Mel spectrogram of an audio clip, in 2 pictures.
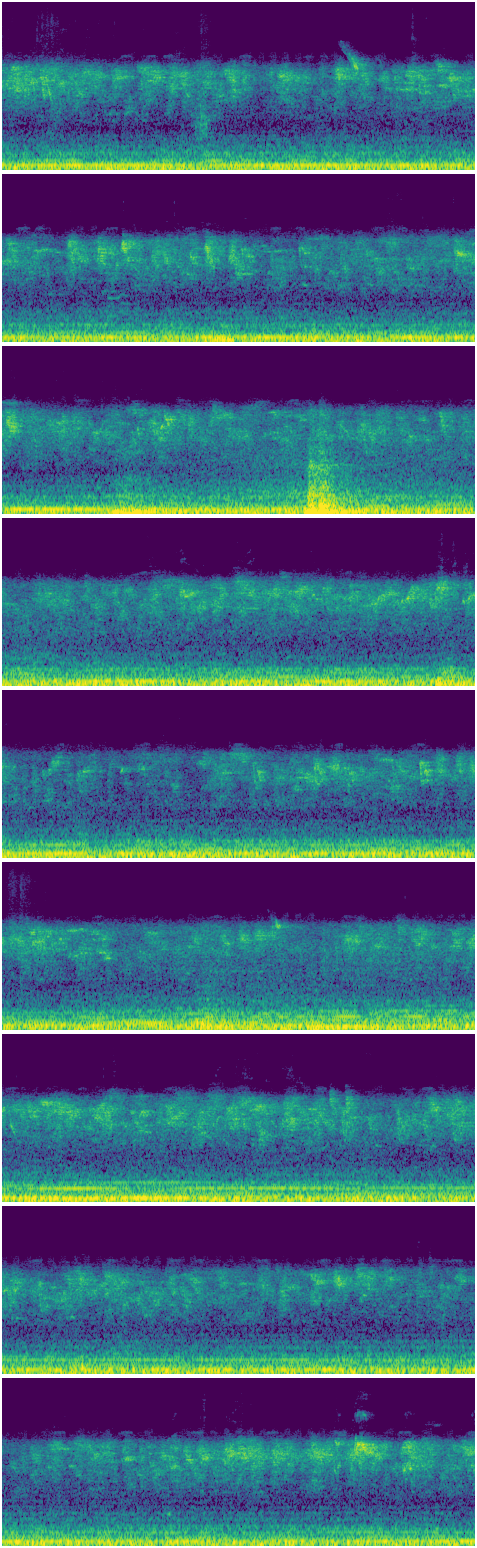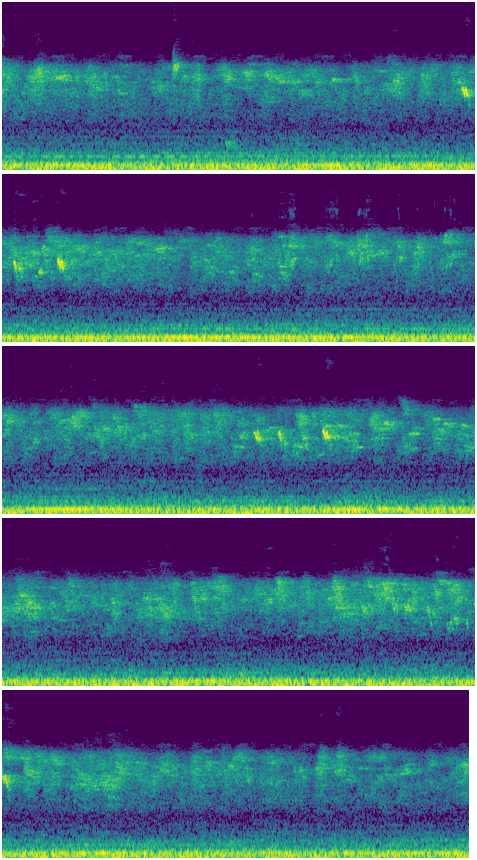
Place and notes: Birdsong, Traffic Sound, In the bridge below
